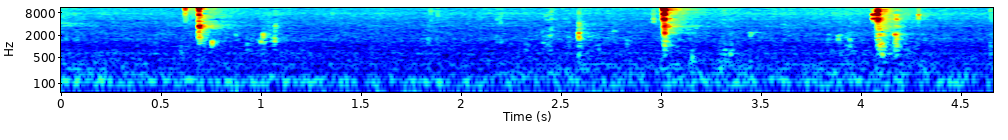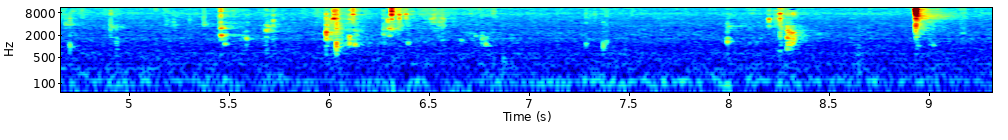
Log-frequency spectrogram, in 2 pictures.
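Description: Faint close-up chewing of sticky noodles in black bean sauce, with about eight sharp mouth clicks and smacks scattered through it.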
